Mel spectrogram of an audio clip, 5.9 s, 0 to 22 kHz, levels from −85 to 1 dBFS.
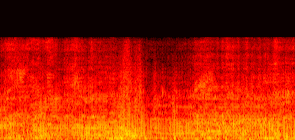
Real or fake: fake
